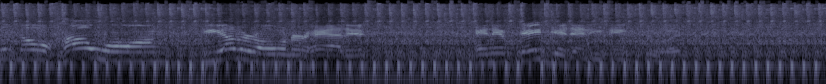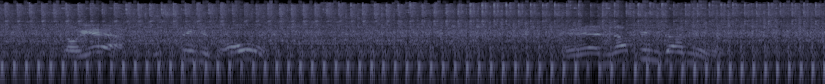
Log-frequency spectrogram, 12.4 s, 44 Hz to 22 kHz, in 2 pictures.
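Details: 1960s Bolens Lawn Keeper 28-inch mower, carburetor not yet adjusted, untouched at least 15 years: old single-cylinder engine chugs steadily cutting grass, even firing rhythm under load; sounds healthy.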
